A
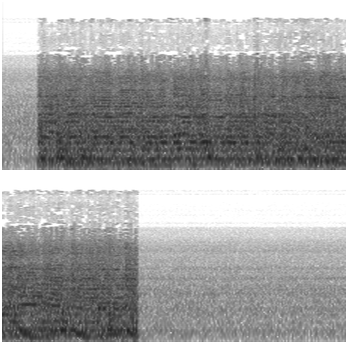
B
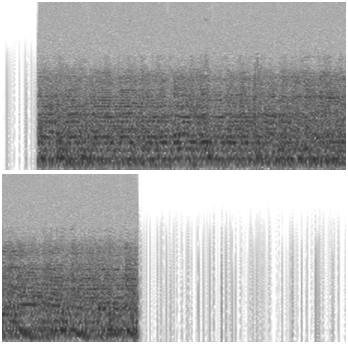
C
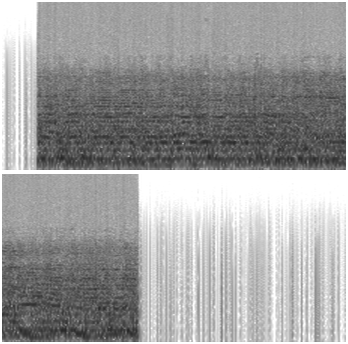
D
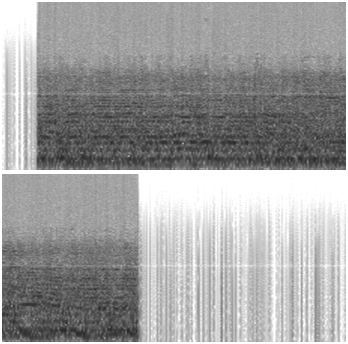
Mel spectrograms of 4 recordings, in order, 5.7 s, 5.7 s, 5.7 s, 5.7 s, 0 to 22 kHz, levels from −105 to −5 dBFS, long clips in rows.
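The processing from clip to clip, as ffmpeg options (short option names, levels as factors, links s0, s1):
-af "acrusher=bits=5:mix=0:aa=0.5,volume=0.562"
-af "alimiter=limit=0.0668:level=0:latency=1:release=26,volume=2.51"
-af "bandreject=f=2700:w=15"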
